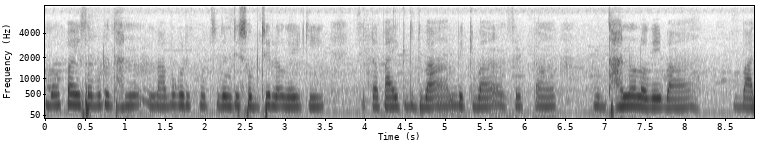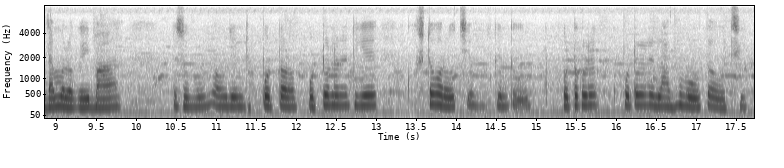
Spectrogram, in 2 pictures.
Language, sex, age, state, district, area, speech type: Odia, female, 18-30, Odisha, Malkangiri, urban, spontaneous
